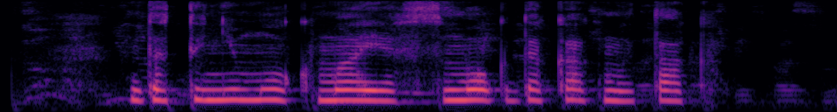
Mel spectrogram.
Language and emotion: Russian, sad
